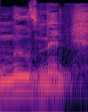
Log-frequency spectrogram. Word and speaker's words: MVMT: This one actually is spelled MVMT, movement, because for some reason these new companies, they can't use vowels.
